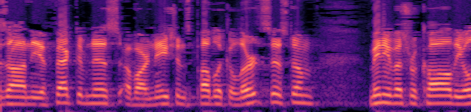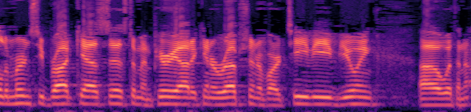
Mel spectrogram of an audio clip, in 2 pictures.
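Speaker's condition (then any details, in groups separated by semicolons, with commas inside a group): No condition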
